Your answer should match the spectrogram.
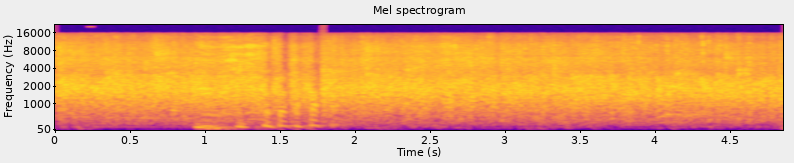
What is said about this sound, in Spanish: Vas a tener que aplaudir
